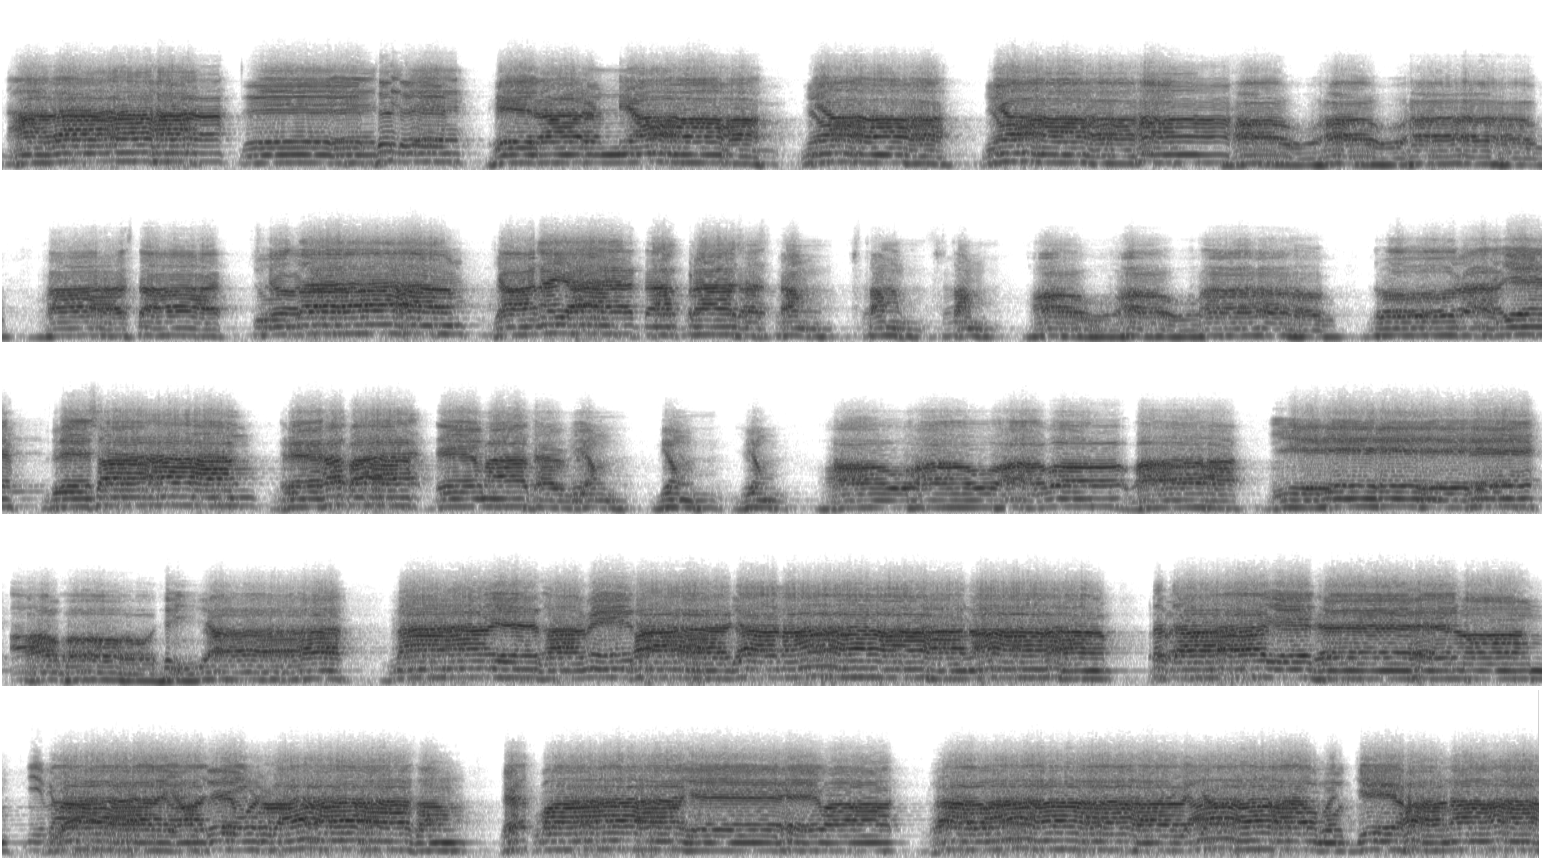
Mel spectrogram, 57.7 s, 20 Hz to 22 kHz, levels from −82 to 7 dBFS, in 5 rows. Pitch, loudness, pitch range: 150 Hz, -12 LUFS, 130-160 Hz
